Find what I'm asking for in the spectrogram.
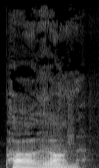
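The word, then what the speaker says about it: paran (פארן): And number 8 is a pay. Notice there's a dot in there. There, pay with a kamatz and an aleph. The aleph is silent. So it will be pa, pa. And then the final syllable is a resh, with a kamatz and a nun sofit. So that would be ran. Ran. So if we put it together, it would be paran. Paran.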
